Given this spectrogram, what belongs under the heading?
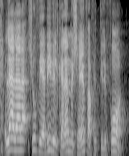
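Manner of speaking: ordinary talk, nothing marked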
